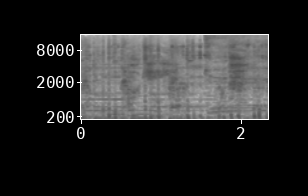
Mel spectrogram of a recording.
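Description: Hoofbeats of a ridden horse moving at a quick pace, heard under a background song.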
